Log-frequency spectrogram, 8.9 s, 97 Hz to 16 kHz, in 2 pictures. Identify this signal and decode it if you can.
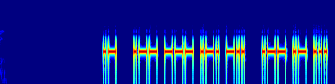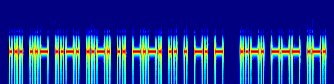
Morse code, heard as a keyed tone, about 34 wpm, 700 Hz. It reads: A WORD WAS SUFFICIENT FOR
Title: Sentences from Top 1400 Words 35wpm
